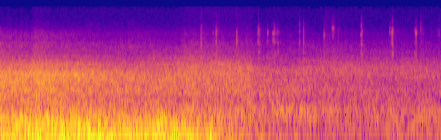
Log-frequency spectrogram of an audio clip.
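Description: Low outdoor rumble, like traffic on the street, fading away over the first two seconds or so, then faint light ticks near the end.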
